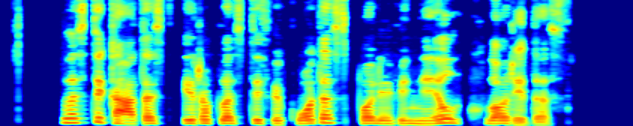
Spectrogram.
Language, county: Lithuanian, Kaunas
